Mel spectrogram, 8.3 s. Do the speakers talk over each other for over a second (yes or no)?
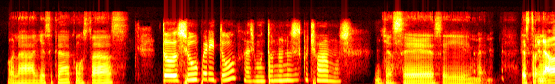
no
